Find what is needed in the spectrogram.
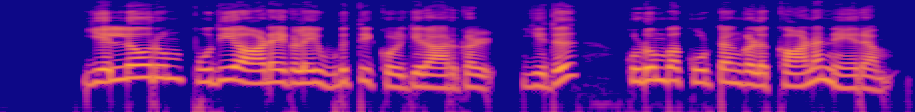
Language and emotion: Tamil, neutral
